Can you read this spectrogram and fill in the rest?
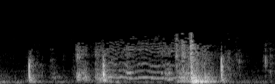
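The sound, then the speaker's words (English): The only door to a house, with a police seal across it, creaks open slowly with a long, wavering groan, framed by a few sharp knocks and clunks from the latch and frame, fairly loud, with no talking. “Well, this is apparently the only door to the house.”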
